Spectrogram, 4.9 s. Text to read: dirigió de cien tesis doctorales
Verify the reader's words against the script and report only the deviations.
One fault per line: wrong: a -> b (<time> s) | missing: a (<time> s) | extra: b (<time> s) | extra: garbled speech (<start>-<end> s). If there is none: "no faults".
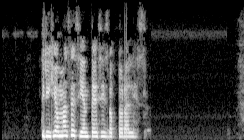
extra: más (1.2 s)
